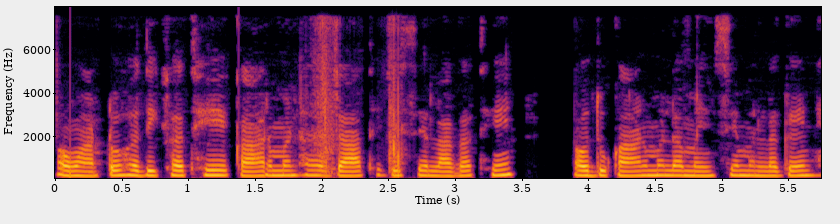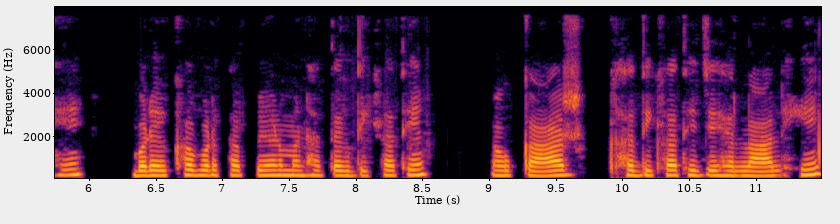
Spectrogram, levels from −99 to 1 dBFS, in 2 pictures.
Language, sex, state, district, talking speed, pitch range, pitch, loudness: Chhattisgarhi, female, Chhattisgarh, Sarguja, 195 wpm, 215-230 Hz, 220 Hz, -17 LUFS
